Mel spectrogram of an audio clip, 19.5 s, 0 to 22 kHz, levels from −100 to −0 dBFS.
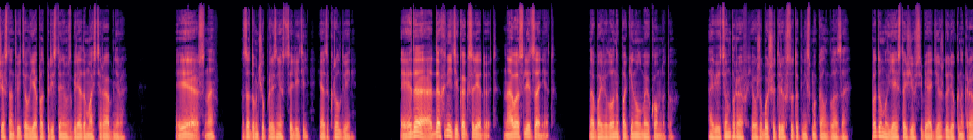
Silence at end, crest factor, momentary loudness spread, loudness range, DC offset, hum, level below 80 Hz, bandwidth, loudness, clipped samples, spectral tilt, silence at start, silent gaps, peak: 0 s; 20 dB; 10 LU; 5 LU; under 0.1%; none; -38 dBFS; 18.5 kHz; -21 LUFS; under 0.1%; -6 dB/octave; 0 s; 2.97-3.51 s, 4.47-4.83 s, 7.13-8.01 s, 11.29-11.79 s, 13.62-14.15 s, 17.05-17.44 s; -2 dBFS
